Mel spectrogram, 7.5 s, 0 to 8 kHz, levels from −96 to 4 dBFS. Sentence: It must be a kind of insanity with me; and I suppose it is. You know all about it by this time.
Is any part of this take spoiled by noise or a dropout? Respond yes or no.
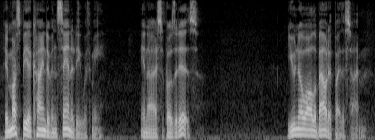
no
